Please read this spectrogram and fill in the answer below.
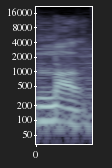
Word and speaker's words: Mull: Don't mispronounce Mull. Mull. How can you mispronounce Mull?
